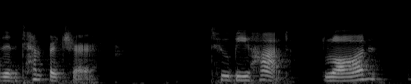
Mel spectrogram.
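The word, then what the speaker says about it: ร้อน: temperature to be hot lawn this is a high tone it gets a little bit higher than it begins but it's just high the whole time lawn this is also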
